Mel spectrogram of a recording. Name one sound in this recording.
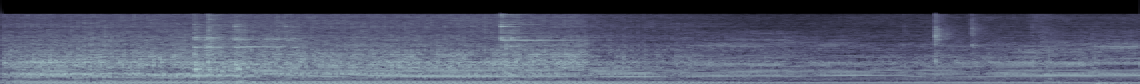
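Metal parts of a coffee machine click and clatter.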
